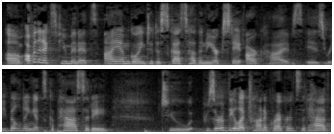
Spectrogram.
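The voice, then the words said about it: Strained, worn-out voice. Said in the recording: “I've been talking so much over the past 3 days that my voice is starting to go”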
